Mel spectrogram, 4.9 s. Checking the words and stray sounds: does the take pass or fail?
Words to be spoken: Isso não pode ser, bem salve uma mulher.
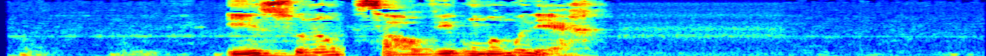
fail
